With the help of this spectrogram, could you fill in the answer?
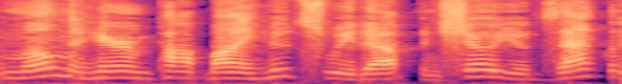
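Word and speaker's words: Hootsuite: get good coverage the next is consider using hoot site that's pronounced hoot site like like an owl hoot hoot hoodu is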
